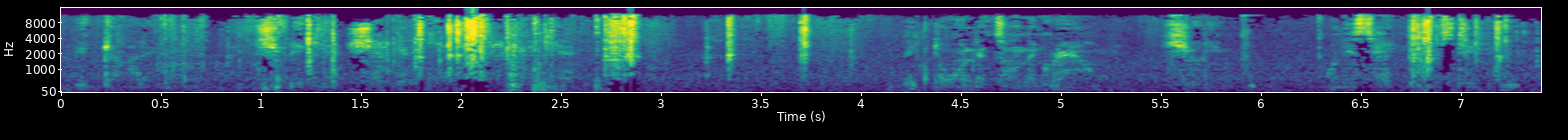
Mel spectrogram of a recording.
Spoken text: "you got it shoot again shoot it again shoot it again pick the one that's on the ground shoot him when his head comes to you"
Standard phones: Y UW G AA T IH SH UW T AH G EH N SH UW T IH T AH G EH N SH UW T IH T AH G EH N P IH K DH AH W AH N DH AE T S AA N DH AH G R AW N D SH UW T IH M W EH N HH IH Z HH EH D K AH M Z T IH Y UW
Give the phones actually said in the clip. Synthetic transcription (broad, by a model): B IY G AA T IH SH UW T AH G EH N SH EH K IH T AH G EH N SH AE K IH T AH G EH N B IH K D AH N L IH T S N DH AH G R AW N D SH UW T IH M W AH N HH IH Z HH EH D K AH Z T IH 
